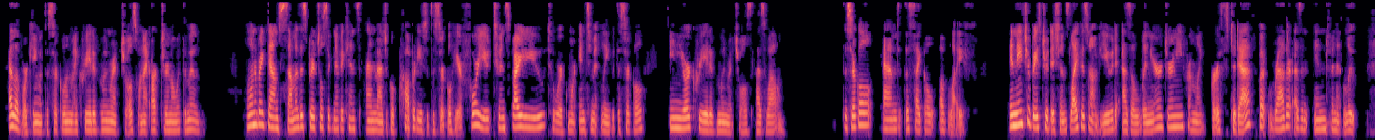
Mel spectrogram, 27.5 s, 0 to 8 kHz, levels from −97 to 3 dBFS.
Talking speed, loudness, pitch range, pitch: 180 wpm, -24 LUFS, 140-185 Hz, 150 Hz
